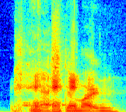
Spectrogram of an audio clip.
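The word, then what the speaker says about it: Aston Martin: Ashton Martin. You say Ashton, like ASH? Oh, man, I might be saying it wrong.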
